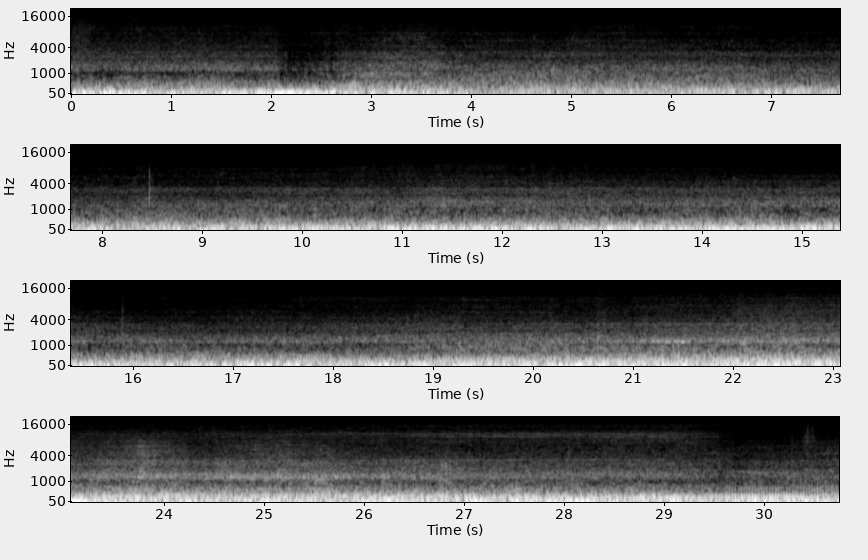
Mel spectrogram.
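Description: Outdoor traffic noise from a road alongside, under a steady low rumble of wind on the microphone. Near the end a nearby engine's hum joins in.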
